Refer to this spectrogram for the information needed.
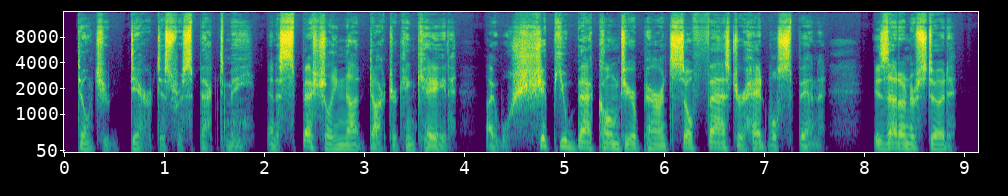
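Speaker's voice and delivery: deep, menacing, lowest threatening register. Narrator reads Jeff warning Misha, in his deepest, most threatening voice. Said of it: "in his deepest, most threatening voice said".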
